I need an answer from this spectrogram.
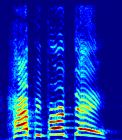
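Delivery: put-on high, very loud, thrilled, excited shriek. Acting out a mother greeting her child on his birthday: screaming with excitement. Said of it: "hears the scream".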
